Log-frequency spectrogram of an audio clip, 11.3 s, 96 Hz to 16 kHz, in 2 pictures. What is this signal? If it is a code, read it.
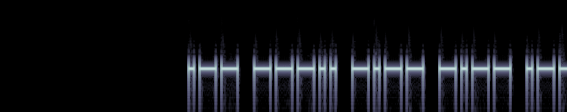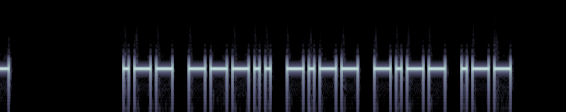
Morse code, heard as a keyed tone, about 22 wpm, 690 Hz. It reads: W8YYW W8YYW
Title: USA Call Signs - 5 Characters - Repeated 3x - 22wpm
